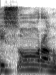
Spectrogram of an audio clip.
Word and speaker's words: sew: 자, 이 so라고 발음하는데 이 so는 바느질하다, 깊다 이렇게 말하기도 하죠.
